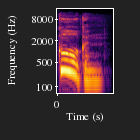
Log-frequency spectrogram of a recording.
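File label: "gorgon", English, British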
